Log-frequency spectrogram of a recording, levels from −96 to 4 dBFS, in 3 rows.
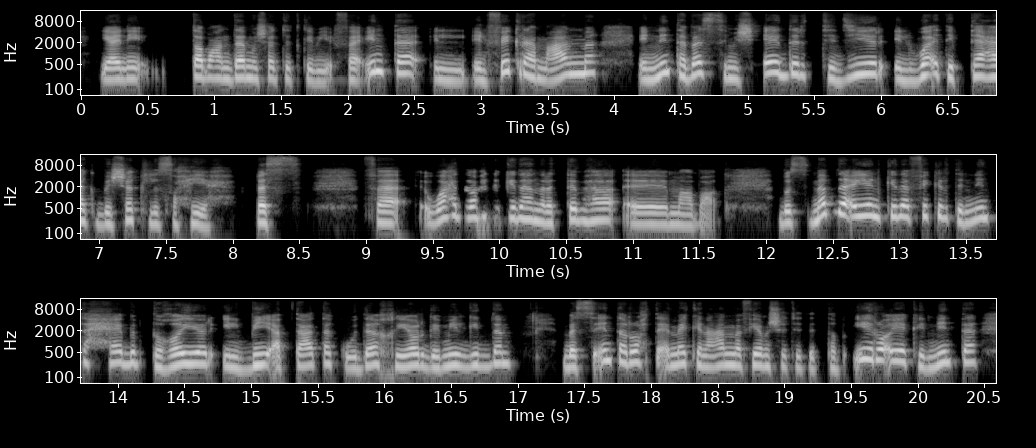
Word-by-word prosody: يعني، 195 +5 +1 0.3
طبعًا، 215 -3 +2
ده 215 +2 +6
مُشتِّت 200 -1 -4
كبير. 160 -2 -5
فأنت 295 - +1 0.3
ال 175 -3 -3
الفكرة 260 - +1
العامة 240 +9 +2 0.3
إن 185 +5 +2
أنت 280 -3 +2
بس 275 +2 0
مش 195 -3 -3
قادر 270 -2 +4 0.2
تِدير 230 +7 +1
الوقت 215 +7 +2
بتاعك 220 0 -1
بشكل 185 +2 -2
صحيح، 175 -2 -7
بس. 200 -1 +1 0.4
فواحدة 220 +7 -1
واحدة 275 -1 -3
كده 265 -1 +2
هنرتِّبها، 225 +2 0
آآ، 180 -1 +2
مع 175 -2 -4
بعض. 330 - -10 0.4
بُص، 200 0 -3
مبدئيًا 310 - +5
كده، 285 +1 +2
فكرة 290 -1 -4
إن 210 +3 -1
أنت 265 +1 -2
حابب 250 -1 -1
تغيِّر 230 +5 +4
البيئة 195 +3 +1
بتاعتك، 220 +2 -3
وده 180 +5 0
خيار 210 0 +1
جميل 205 +2 0
جدًا، 220 +4 -2 0.4
بس 190 0 -1
أنت 290 0 +1
رُحت 260 0 +1
أماكن 230 0 0
عامة 215 +3 0
فيها 215 +2 0
مُشتِّتات. 190 -4 -7
طب، 175 - -7
إيه 320 0 +4
رأيك 280 -6 +3
إن 190 +2 -3
أنت 260 +1 0
220 Hz, 155 wpm, -23 LUFS, 195-260 Hz, 0.4 s, ده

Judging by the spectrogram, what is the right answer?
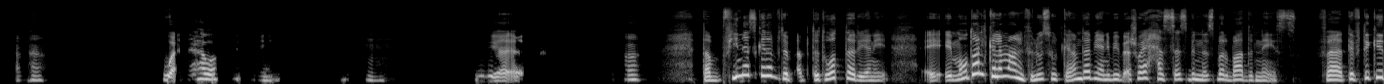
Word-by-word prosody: أها. 195 0 -11 1.2
وقتها 250 +1 0
وافقوا 245 +1 -1 0.2
إزاي؟ 180 0 -9 0.9
امم، 185 -1 -12 1.0
ياه! 380 - -1 1.1
آه 225 0 -3 0.6
طب 185 +1 0
في 325 - +4
ناس 430 +1 +2
كده 405 -1 +4
بتبقى 250 - -1
بتتوتر 240 +4 +1
يعني 185 0 -3 0.4
ا 470 - -1
الموضوع 285 - +4
الكلام 380 -5 +4
عن 330 -5 +5
الفلوس 235 +2 0
والكلام 235 +1 0
ده 300 +2 +3
يعني 230 -4 +1
بيبقى 230 0 -1
شوية 280 +1 +1
حساس 235 -2 -3
بالنسبة 225 0 0
لبعض 215 -1 -1
الناس، 185 -2 -7 0.2
فتفتكر 245 +10 +1
230 Hz, 125 wpm, -19 LUFS, 200-285 Hz, 1.2 s, عن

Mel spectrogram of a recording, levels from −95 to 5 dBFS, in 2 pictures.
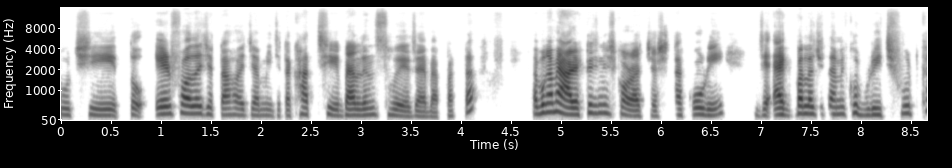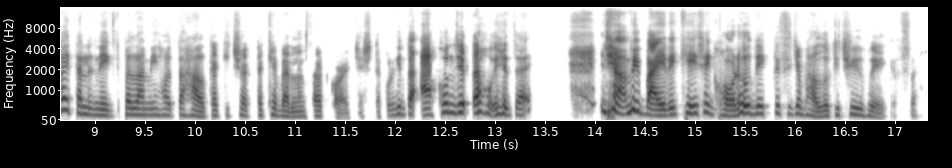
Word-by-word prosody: করছি। 205 +1 -7 0.4
তো - - -5 0.3
এর 235 - +6
ফলে 245 -2 +4
যেটা 205 -2 -4
হয় 195 -2 -6
যে, 200 - -6
আমি 190 - -13
যেটা 180 0 -8
খাচ্ছি 220 +1 -4 0.2
বেলেন্স 195 +2 +1
হয়ে 175 -4 -2
যায় 155 -2 -3
ব্যাপারটা। 165 - -6 0.7
এবং 265 +3 +2
আমি 290 - +7
আরেকটা 215 +4 +6
জিনিস 260 -3 -7
করার 170 -4 +1
চেষ্টা 170 +4 -5
করি 205 -3 -2 0.4
যে, 195 - -3 0.2
একবেলা 235 +5 +2
যদি 225 +2 -10
আমি 230 - -8
খুব 270 - -3
রিচ 210 -1 -4
ফুড 250 -1 -7
খাই 365 +1 +1
তাহলে 230 -4 -2
নেক্সট 185 -2 -4
বেলা 205 -1 0
আমি 200 +1 -9
হয়তো 195 +1 -7
হালকা 155 +2 -2
কিছু 195 - -9
একটা 190 - -11
খেয়ে 200 -4 -8
বেলেন্স 155 0 -6
আউট 165 0 -6
করার - - -9
চেষ্টা - - -12
করি। 180 +3 -15
কিন্তু 230 - +1 0.2
এখন 280 +8 -2
যেটা 280 -2 +7
হয়ে 230 0 -1
যায় 195 - -3 0.8
যে - - +8
আমি 370 - +6
বাইরে 185 +3 +7
খেয়ে 250 -1 +2
এসে 285 0 +1
ঘরেও 180 +7 +3
দেখতেছি 240 0 -8
যে - - -1
ভালো 155 +1 -3
কিছুই 210 0 -6
হয়ে 135 -5 -7
গেছে। - - -24
205 Hz, 210 wpm, -24 LUFS, 180-240 Hz, 0.8 s, যে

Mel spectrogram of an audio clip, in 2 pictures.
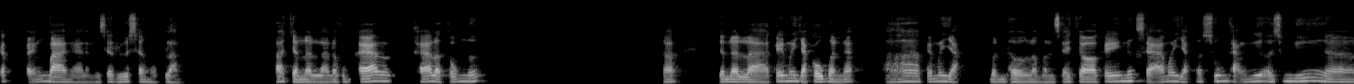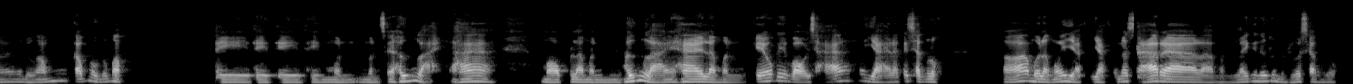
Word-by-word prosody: cách 145 - -4 0.2
khoảng 135 +3 -7
3 110 -1 +3
ngày 100 -2 -11
là 100 - -16
mình 100 - -17
sẽ 120 +3 -4
rửa 115 +3 -5
sân 115 -2 -4
một 100 -1 -16
lần. - - -5 0.9
Đó, 120 +1 0
cho 120 - +1
nên 110 -1 -2
là 100 -1 -3
nó 110 - -4
cũng 120 - -14
khá 130 +4 +6
l - - -3 0.3
khá - - +1
là - - +2
tốn 120 +4 -6
nước. 145 0 -6 1.8
Đó, - - -4 0.4
cho 120 - -2
nên 120 -1 +1
là 105 -2 0
cái 100 - -1
máy 150 0 -3
giặt - - +1
của 125 0 +3
mình 120 -5 -3
á, 125 +1 -4 0.3
đó, 130 +5 -5
cái - - -6
máy 140 0 -4
giặt 130 - -3 0.3
bình 110 0 -8
thường 105 -2 -3
là 105 - -5
mình 100 0 -12
sẽ 115 +3 -2
cho 115 0 +3
cái 135 +3 -2
nước 150 +2 -3
xả - - 0
máy 140 0 -4
giặt 130 - -5
nó 130 - -8
xuống 140 +2 -4
thẳng 100 +3 -5
dưới, 140 - -1
ờ, 125 -2 -5
xuống 145 +1 -5
dưới, 150 +2 -3 0.3
a, 115 -1 -5 0.2
đường 105 -1 -9
ống 150 +9 -6
cống 125 - +3
luôn, 130 - -4
đúng 125 - -8
hông? - - +4 0.9
Thì 110 -1 -1
thì 105 -1 0
thì 105 -1 -1
thì 105 - -5
mình 110 0 -7
mình 105 -2 -8
sẽ 115 +3 +2
hứng 140 +6 +3
lại, - - 0
à, 130 -2 +3 0.5
một 105 0 +4
là 115 -2 +2
mình 105 -1 -6
hứng 175 +7 +5
lại, 110 +2 +4
hai 125 -1 +7
là 115 - +5
mình 105 -2 -8
kéo 150 +4 +4
cái 170 -2 -3
vòi 105 -7 +5
xả - - +2 0.2
nó 160 - -10
dài 105 -4 +3
ra 110 - -1
cái - - -4
sân 125 - +1
luôn. 120 - 0 0.6
Đó, 160 - +5
mỗi 130 -4 +2
lần 120 -2 +2
máy 130 +4 +2
giặt - - 0
giặt - - +1
thì - - -20
nó 135 - +2
xả - - +9
ra 120 -5 +8
là 105 -2 -1
mình 100 0 -17
lấy 115 +4 -3
cái 145 +1 -7
nước 140 - 0
đó 150 - -6
mình 115 -6 -11
rửa 120 - -4
sân 120 -3 0
luôn. 105 -1 -16
115 Hz, 245 wpm, -25 LUFS, 105-135 Hz, 1.8 s, xả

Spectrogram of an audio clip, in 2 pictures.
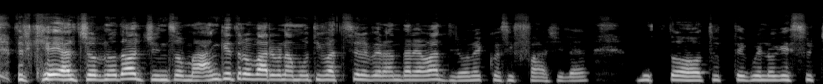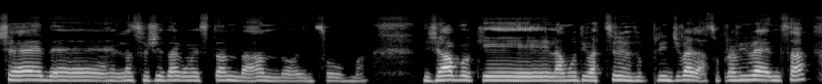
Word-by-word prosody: perché 230 +2 +7
al 215 0 +9
giorno 220 +2 +3
d'oggi, 240 -3 +4
insomma, 205 -2 +1
anche 235 +6 +2
trovare 235 -2 +4
una 215 -1 0
motivazione 210 +1 -2
per 205 0 -3
andare 205 0 -2
avanti 205 -2 -1
non 185 +2 -5
è 200 0 -6
così 195 -2 -8
facile, 175 0 -9
eh - - -31 0.4
visto 195 -1 -1
tutte 200 0 -6
quello 200 +1 -2
che 200 +1 -1
succede, 190 -4 -1
la 180 +2 -5
società 195 +2 -4
come 185 0 -4
sta 195 +2 -6
andando, 170 -3 -5
insomma. 160 0 -11 0.5
Diciamo 200 +2 +3
che 185 -1 0
la 180 0 0
motivazione 185 +1 -2
sul 175 -1 -8
principale 195 +1 -1
è - - -1
la 160 - -8
sopravvivenza? 195 +3 -1
195 Hz, 135 wpm, -19 LUFS, 180-205 Hz, 0.5 s, al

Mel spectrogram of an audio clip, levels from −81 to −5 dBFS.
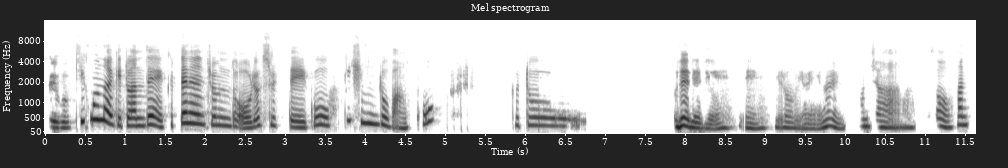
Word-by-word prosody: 그리고 185 -2 0
피곤하기도 390 - +5
한데 250 0 +4
그때는 325 -1 +4
좀 265 -3 -1
더 230 - -4
어렸을 240 +10 -1
때고 215 +7 0
호기심도 320 - -1
많고 305 - -4 0.9
그 260 - -9
또 255 -2 -2 1.3
네네네. 175 - +3 0.2
네. 170 0 -3
유럽 190 -3 -4
여행을 155 +4 -3 0.2
혼자 205 -5 -3 0.4
해서 220 -7 -2
한 280 -1 0
245 Hz, 215 characters per minute, -25 LUFS, 190-280 Hz, 1.3 s, 피곤하기도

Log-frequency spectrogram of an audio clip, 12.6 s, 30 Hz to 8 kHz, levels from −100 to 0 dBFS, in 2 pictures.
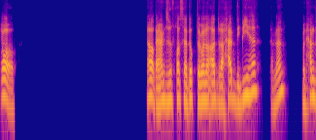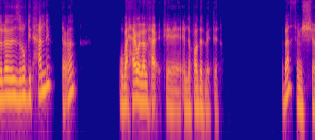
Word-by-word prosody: آه. 120 -11 +4 2.7
آه 175 0 +7
كان 125 -4 +3
عندي 145 +2 +2
ظروف 150 0 -2
خاصة 160 -1 +1
يا 140 - +4
دكتور، 150 -1 +1
وأنا 150 0 +4
أدرى 140 -3 +2
حد 150 -1 +1
بيها، 185 +9 0 0.2
تمام، 170 - -3 0.3
والحمد 170 -1 0
لله 170 +2 +4
إن 175 - +5
الظروف 170 +1 0
دي 170 - -3
اتحلت 220 +10 -1 0.2
تمام، 200 +7 -4 0.9
وباحاول 155 -1 +4
ألحق، 135 -2 +2 0.2
آآ، 105 -3 -8
اللي 115 0 -6
فاضل 120 +1 -2
من - - -8
الTerm - - -18 1.2
بس 230 - -4
مش 110 -4 -5
150 Hz, 140 wpm, -24 LUFS, 130-175 Hz, 2.7 s, آه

